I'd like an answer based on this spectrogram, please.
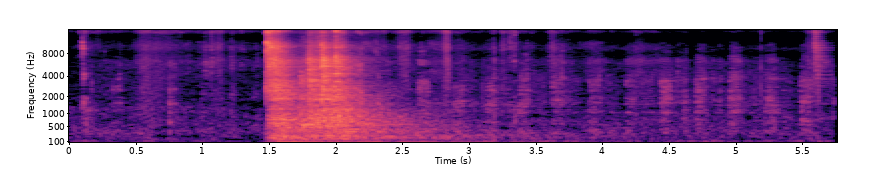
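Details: Female Labrador puppy named Suzi during obedience training, panting in a burst of breathy, broadband huffs that start suddenly and fade over about two seconds, then softer rapid breaths continue indoors.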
